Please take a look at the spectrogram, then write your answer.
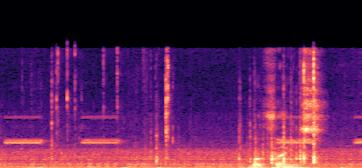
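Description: Repeating electronic alarm beeps from a bank in the Roblox game ER:LC, steady short tones at regular intervals under close keyboard clicking, with a brief spoken voice toward the end.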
